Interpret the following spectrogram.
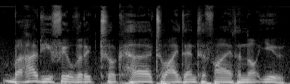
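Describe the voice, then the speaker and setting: A radio host chats with a guest, asking curious, enthusiastic questions and thinking aloud as he listens. His mid-range voice is mellow with a flat delivery, and he talks fast; there's no echo.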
